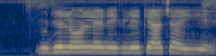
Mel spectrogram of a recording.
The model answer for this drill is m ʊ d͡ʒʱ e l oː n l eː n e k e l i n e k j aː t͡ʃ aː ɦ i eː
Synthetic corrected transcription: m ʊ d͡ʒʱ e l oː n l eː n e k e l i e k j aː t͡ʃ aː ɦ i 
